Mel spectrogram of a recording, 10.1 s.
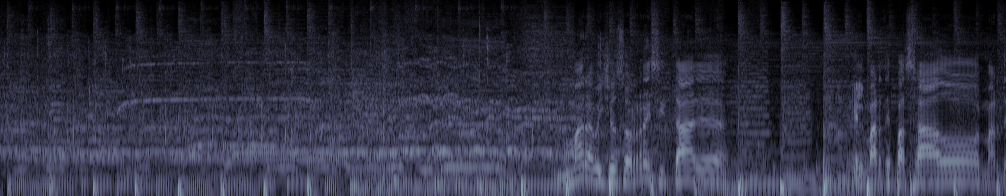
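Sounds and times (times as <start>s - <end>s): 
scattered whoops and shouts: 0.0s - 5.8s
crowd clapping: 0.0s - 7.6s
speech: 5.8s - 7.4s, 8.5s - 10.0s.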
